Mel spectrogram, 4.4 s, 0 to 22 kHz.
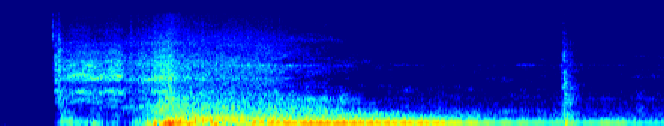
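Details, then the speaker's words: TR8 cold start on fast idle controlled by temperature sensors; brief crank, fires straight up, settles into a deep, even, silky smooth fast idle with no misses or knocks; healthy cold start. "So just spin it over, bang, fires straight up. And it runs silky smooth. It really does. Runs absolutely beautifully."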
